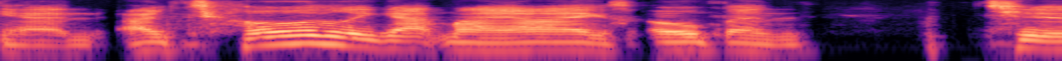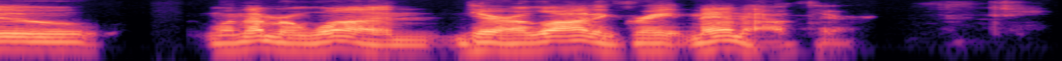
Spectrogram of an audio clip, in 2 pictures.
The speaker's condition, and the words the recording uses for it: Cleft palate. And I have a speech impediment that I still have.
